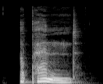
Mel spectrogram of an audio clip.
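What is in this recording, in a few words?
"append", British English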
